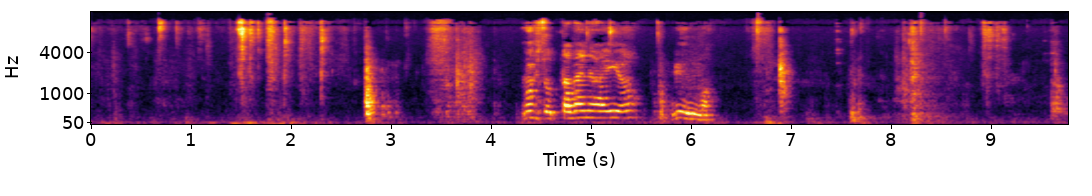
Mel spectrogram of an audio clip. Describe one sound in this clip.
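An elderly woman talks nearby in a soft voice.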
